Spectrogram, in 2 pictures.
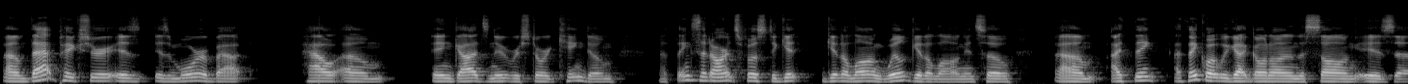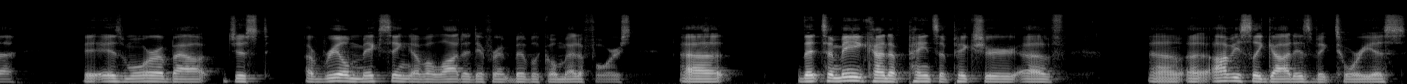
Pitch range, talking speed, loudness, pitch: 125-150 Hz, 155 wpm, -24 LUFS, 140 Hz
